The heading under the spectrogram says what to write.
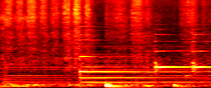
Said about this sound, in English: Now I want you to write down a secret word on the paper, but don't show it to anyone,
